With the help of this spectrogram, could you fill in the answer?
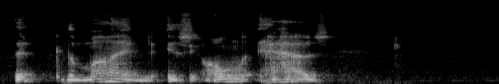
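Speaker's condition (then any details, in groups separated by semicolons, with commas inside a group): Aphasia; speech stops, and things like that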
